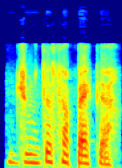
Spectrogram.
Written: Junta sapeca

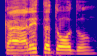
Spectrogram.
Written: Careta dodo

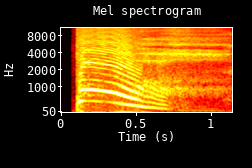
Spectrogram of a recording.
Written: Pô

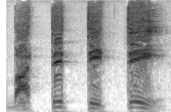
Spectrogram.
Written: Titi' Bate

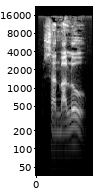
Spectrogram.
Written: San Ma Lu

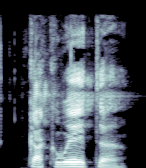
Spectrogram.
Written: Cacueta

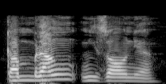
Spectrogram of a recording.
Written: Cambram Mizona

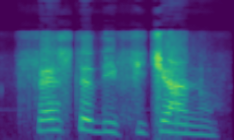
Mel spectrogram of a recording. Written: Festa di Ficha Ano

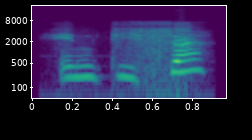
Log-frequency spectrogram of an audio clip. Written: Entica

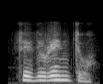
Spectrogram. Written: fedorento

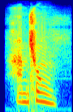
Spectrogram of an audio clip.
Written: Amechom

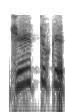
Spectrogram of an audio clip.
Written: Jeto qui

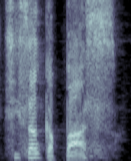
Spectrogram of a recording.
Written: Si sam capaz

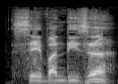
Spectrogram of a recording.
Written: Sevandiza

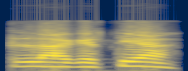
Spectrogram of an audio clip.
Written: Lagartia

